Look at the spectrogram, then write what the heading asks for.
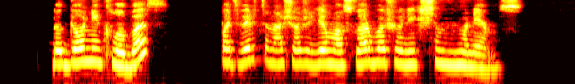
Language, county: Lithuanian, Vilnius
